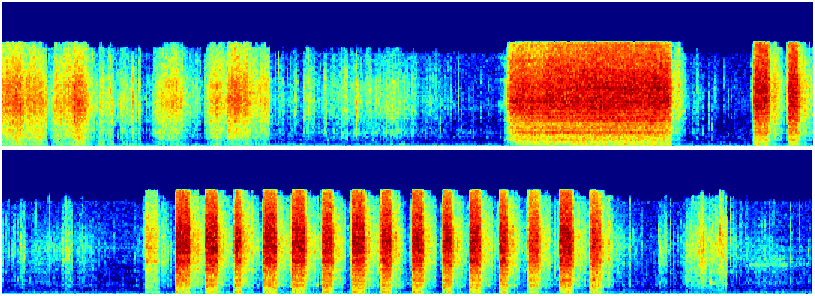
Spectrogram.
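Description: A paper bag crinkling and rubbing close against the microphone. Irregular rustling comes first, then a loud steady rush for about a second and a half around five seconds in. Near the end comes a run of quick, even crinkles, about three a second.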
